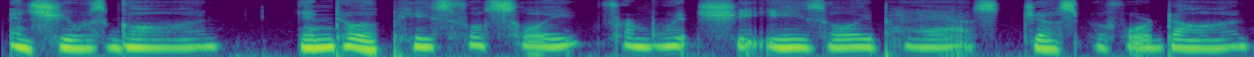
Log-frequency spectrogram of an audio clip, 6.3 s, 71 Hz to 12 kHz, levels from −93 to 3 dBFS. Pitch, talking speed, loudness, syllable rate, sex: 180 Hz, 145 wpm, -23 LUFS, 4.2 syllables/s, female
